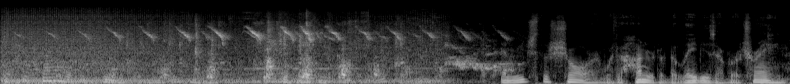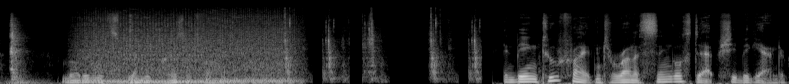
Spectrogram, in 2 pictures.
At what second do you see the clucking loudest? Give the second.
3 s.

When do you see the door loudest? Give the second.
8 s.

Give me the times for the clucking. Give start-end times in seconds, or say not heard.
0.0-5.3.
